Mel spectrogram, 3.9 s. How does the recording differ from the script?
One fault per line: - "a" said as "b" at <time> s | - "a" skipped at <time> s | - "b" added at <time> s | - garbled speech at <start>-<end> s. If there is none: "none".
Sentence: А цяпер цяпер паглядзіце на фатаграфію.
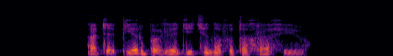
- "цяпер" skipped at 1.4 s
